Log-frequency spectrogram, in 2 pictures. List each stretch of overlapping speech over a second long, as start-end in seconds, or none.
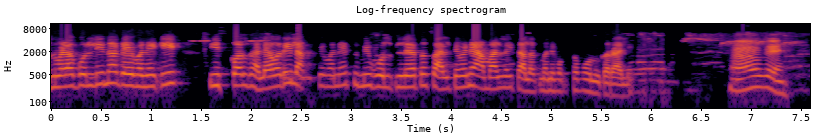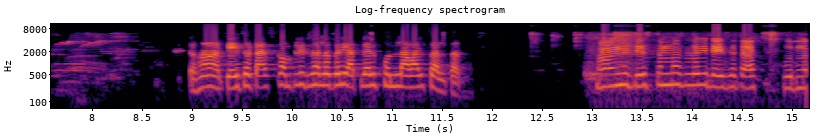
none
